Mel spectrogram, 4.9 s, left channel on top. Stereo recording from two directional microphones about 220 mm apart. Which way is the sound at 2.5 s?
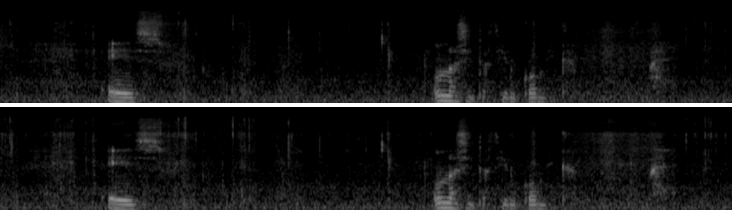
Centre (ahead or behind).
